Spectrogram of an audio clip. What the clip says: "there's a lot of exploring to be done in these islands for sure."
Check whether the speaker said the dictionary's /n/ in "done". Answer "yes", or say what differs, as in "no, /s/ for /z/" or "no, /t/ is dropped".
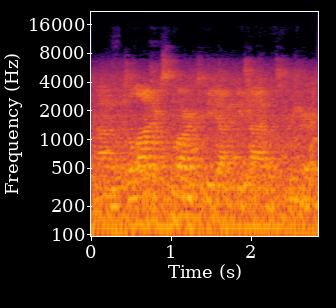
no, /n/ is dropped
